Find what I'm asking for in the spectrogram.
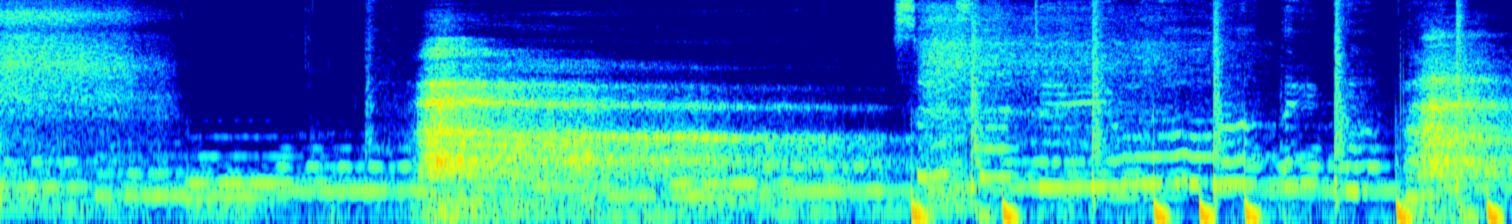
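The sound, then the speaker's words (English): A deep breath drawn in and let out, heard as long, soft, breathy hisses with no voice in them. “Deep breath in, deep breath out.”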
